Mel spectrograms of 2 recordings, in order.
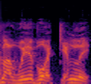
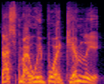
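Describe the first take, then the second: First: Scottish dwarf. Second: Higher put-on Scottish accent; proud dwarf in a mock Scottish brogue; playful Scottish movie-dwarf voice. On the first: Acted. Echoing the Scottish dwarf quote. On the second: Putting on Scottish dwarf quote.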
